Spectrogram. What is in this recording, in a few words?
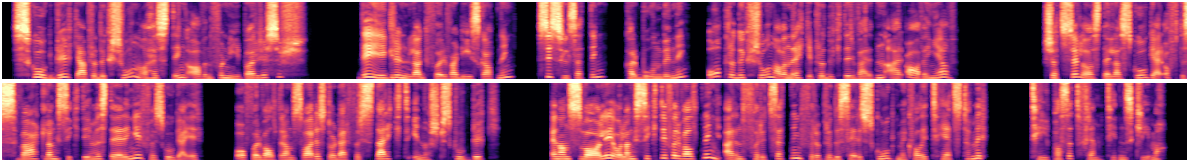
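Norwegian informative, norwegian female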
